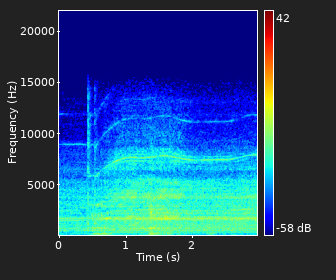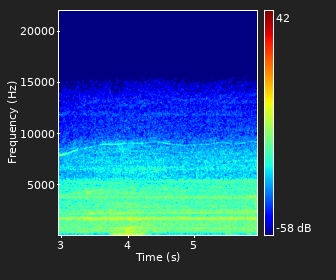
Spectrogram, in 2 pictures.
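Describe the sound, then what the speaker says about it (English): An electric whisk beating butter and sugar for a cake, a continuous close motor whine with a steady pitch and occasional low knocks as the beaters hit the bowl, no talking. "So now the butter and the sugar have nicely got whisked."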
